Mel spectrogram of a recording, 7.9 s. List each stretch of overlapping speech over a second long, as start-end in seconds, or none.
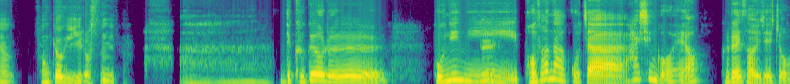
none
